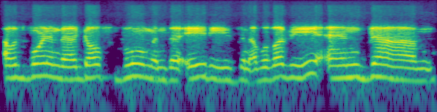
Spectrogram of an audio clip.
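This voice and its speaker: A woman in her thirties from Abu Dhabi, a guest artist talking in a relaxed, reflective way outdoors in the wind. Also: mid-range voice, normal speed, slightly rough, no echo. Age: 30s. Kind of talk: casual interview talk. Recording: dull lo-fi sound, faint music.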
